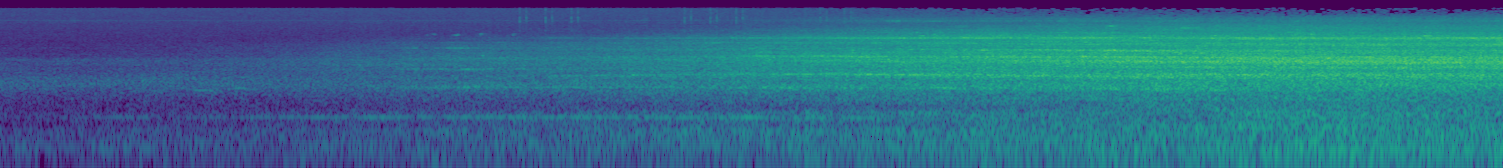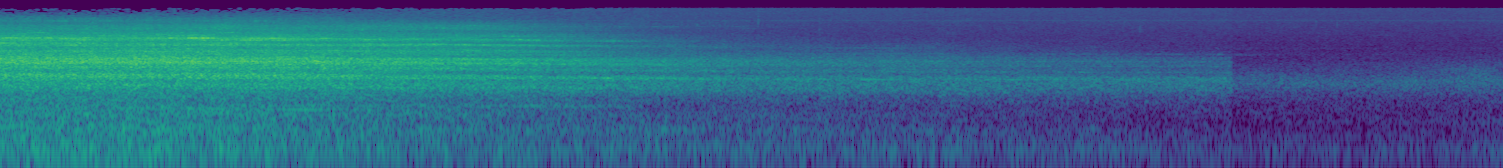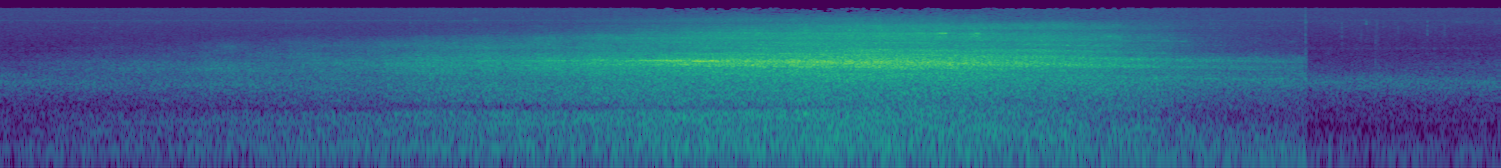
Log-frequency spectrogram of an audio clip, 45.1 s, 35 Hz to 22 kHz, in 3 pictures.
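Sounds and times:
diesel locomotive engine: 0:01.0 - 0:27.4, 0:31.0 - 0:43.2
train wheel noise: 0:02.4 - 0:26.9, 0:32.0 - 0:43.2.

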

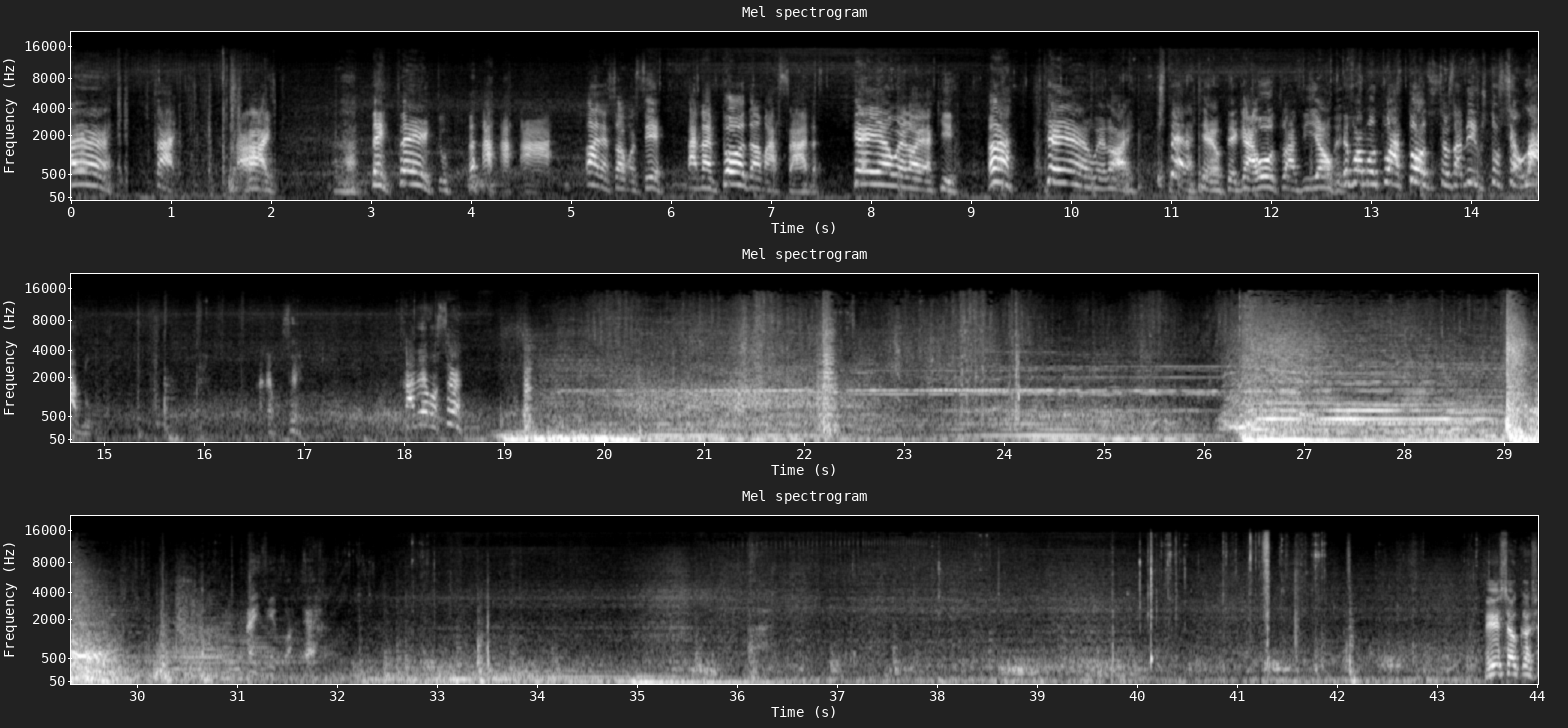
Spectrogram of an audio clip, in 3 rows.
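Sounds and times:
deep rumble: 0:18.6 - 0:37.2
low steady background rumble: 0:30.9 - 0:44.0.

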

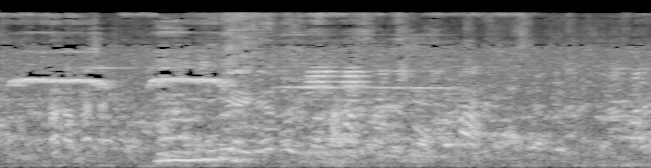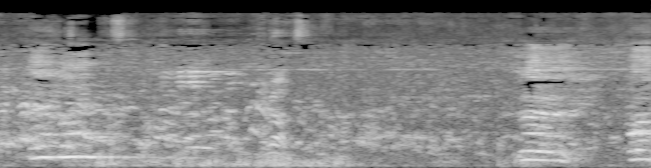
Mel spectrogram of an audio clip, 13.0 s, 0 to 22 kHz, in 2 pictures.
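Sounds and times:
people talking: 0:00.0 - 0:13.0.

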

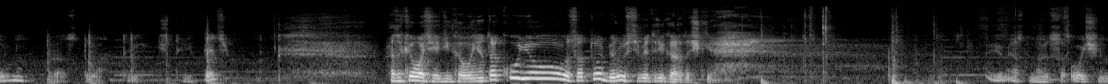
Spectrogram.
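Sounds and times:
cards and pieces tapping on table: 0:07.6 - 0:09.8.

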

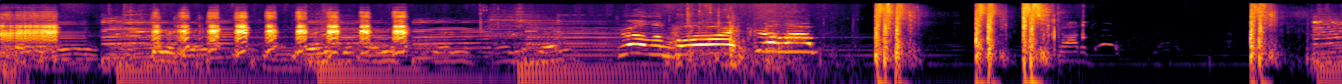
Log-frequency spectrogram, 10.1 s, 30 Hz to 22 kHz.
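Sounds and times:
duck quacking: 0:00.0 - 0:03.3
geese honking and cackling: 0:00.0 - 0:03.8
background music: 0:00.0 - 0:10.0.

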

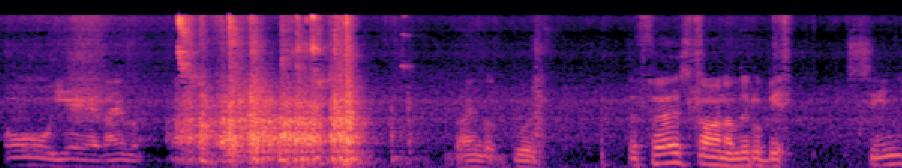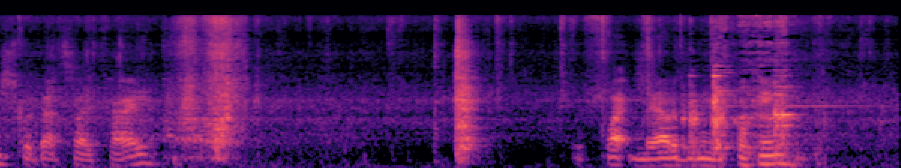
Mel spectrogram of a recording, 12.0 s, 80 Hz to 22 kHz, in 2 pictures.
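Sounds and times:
metal tray scraping: 0:07.1 - 0:07.7.

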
